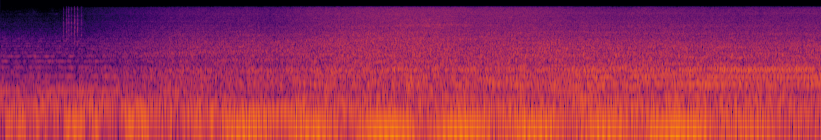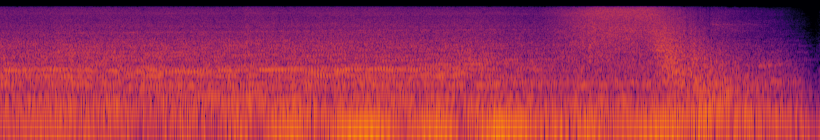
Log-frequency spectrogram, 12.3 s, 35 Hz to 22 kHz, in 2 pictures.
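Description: A supercharged 427ci small block Ford with a Paxton blower roars steadily on a dyno, sustaining a loud, continuous high-rpm rev for the whole stretch with a brief rise near the end, no voices.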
